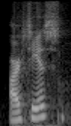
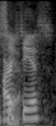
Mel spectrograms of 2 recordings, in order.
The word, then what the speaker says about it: Arceus: pokemon legends yes uh arceus is that right is that cerseus i think that's how you pronounce it arceus um arceus a open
